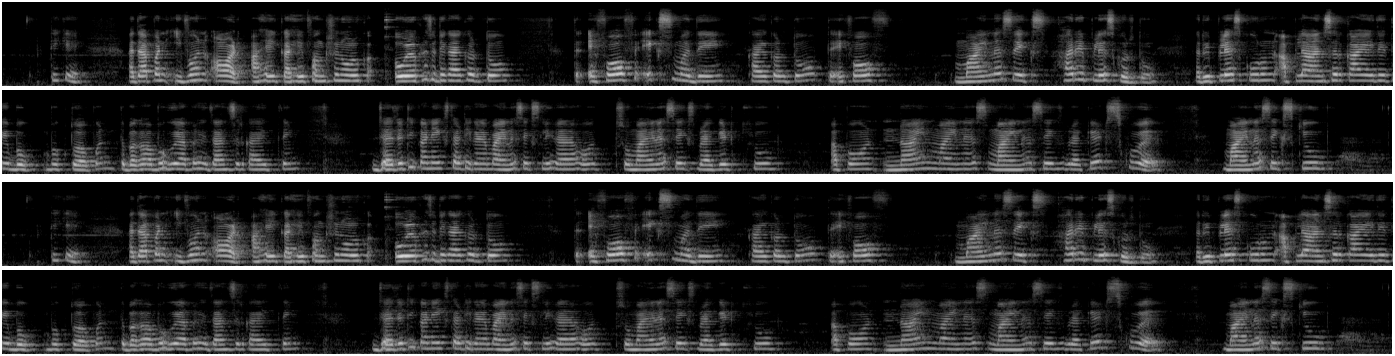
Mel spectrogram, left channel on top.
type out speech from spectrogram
ठीक आहे. आता आपण इव्हन ऑड आहे का हे function ओळखण्यासाठी काय करतो, तर एफ ऑफ एक्स मध्ये काय करतो, तर एफ ऑफ -x हा रिप्लेस करतो. रिप्लेस करून आपला आन्सर काय येते ते बघतो आपण. तर बघूया आपण ह्याचा आन्सर काय येते. ज्याच्या ठिकाणी x त्या ठिकाणी -x लिहिणार आहोत. So -x bracket cube upon 9 minus -x bracket square. -x cube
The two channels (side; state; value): both; normal; correlation 0.73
